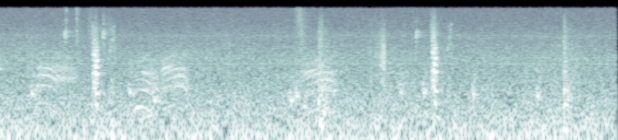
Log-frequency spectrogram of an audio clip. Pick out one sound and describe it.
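Bowstrings twang as arrows are shot.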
